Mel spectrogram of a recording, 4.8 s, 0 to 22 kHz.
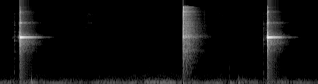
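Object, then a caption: Silver-plated metal lighter. A small S. T. Dupont Ligne 2 Diamond Head Montparnasse lighter, with a hollow silver-plated metal case and a diamond-head guilloché pattern, is held in a white cotton-gloved hand while its hinged metal lid is flicked open and snapped shut. Three bright metallic pings sound, separated by silence. Each ping rings with a high tone near 3.5 kHz and fades quickly.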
